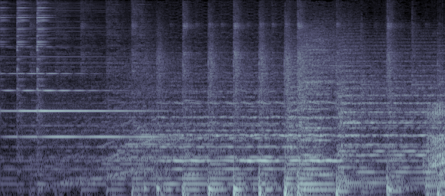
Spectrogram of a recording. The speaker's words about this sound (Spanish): La acción comienza ahora, en esta esquina con Halim. Que suene la campana.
